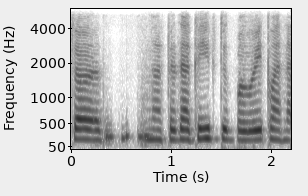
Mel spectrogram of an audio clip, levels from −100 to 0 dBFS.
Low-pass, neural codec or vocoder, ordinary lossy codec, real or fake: 5.4 kHz; codec, 16 kHz, 0.5 kbps, X-Codec, HuBERT features, trained on general audio; Opus, 32 kbps; fake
